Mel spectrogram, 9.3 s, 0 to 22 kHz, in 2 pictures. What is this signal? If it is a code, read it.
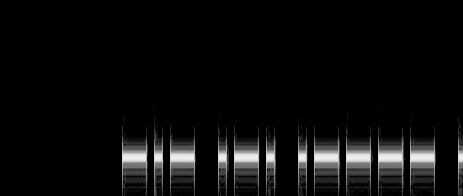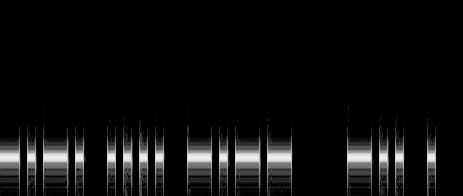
Morse code, heard as a keyed tone, about 15 wpm, 700 Hz. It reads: KR1CHY DE
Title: USA Callsign DE Callsign - 6 Characters - 15wpm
